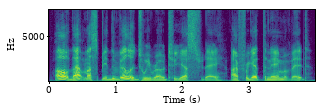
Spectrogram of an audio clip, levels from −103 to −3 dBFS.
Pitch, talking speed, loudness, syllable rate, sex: 115 Hz, 240 wpm, -19 LUFS, 5.7 syllables/s, male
